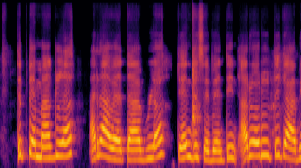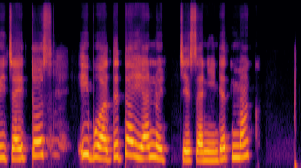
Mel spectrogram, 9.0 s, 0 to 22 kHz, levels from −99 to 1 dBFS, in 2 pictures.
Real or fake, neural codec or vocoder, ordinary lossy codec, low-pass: fake; codec, 44.1 kHz, 7.8 kbps, DAC; none; 19.8 kHz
